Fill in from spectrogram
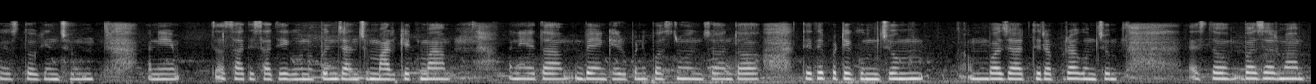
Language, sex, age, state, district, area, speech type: Nepali, female, 18-30, West Bengal, Jalpaiguri, rural, spontaneous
